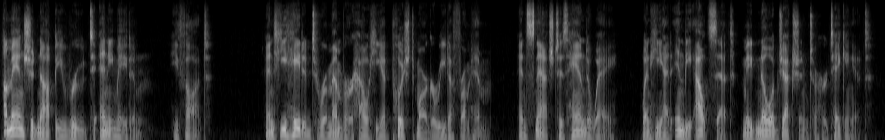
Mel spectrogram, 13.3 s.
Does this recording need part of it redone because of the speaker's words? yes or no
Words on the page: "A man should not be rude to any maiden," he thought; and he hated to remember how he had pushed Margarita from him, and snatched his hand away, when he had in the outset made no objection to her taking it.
no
